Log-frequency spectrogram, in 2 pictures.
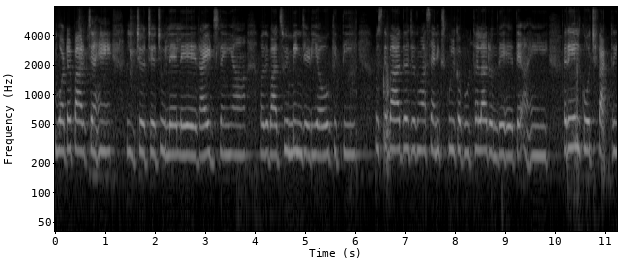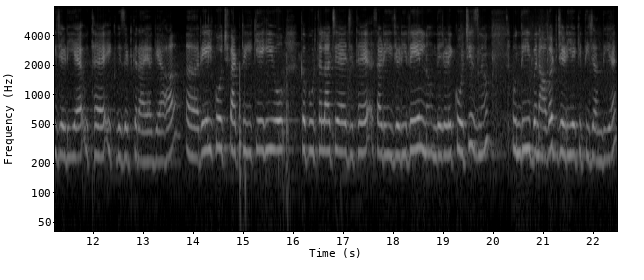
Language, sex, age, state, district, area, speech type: Dogri, female, 30-45, Jammu and Kashmir, Jammu, urban, spontaneous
